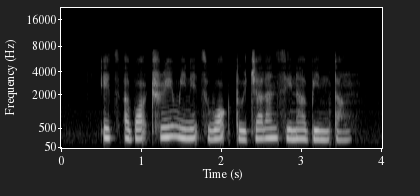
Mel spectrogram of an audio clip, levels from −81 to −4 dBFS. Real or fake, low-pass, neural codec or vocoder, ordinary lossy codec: real; 7.2 kHz; none; none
